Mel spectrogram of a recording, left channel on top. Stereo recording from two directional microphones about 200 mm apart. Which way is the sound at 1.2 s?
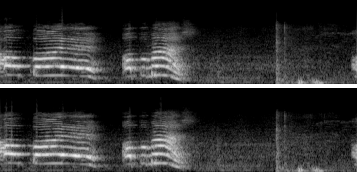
25° left (ahead or behind).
